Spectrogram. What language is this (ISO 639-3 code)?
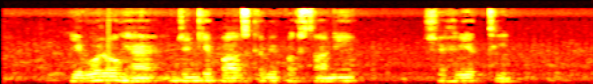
urd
